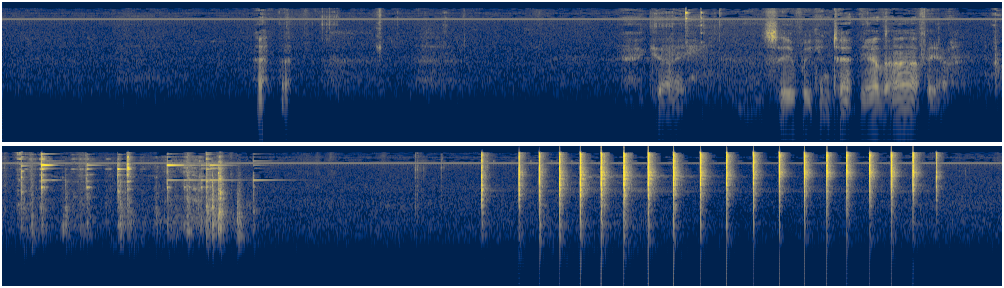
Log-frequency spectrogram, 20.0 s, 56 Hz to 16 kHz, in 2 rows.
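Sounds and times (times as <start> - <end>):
metal parts clinking: 9.9 - 12.8
hammer tapping metal rivet: 15.2 - 19.4.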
